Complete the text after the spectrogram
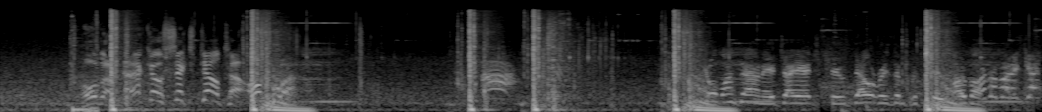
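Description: A pistol fires sharp, loud shots.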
